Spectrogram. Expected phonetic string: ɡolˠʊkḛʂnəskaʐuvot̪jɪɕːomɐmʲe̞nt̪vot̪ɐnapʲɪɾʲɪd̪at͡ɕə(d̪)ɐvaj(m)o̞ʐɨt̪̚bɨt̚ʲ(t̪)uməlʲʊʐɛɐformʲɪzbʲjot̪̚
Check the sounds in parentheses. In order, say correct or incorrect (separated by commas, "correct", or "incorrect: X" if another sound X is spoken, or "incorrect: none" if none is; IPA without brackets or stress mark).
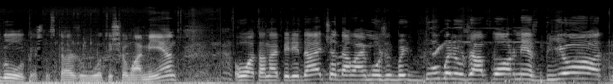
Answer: correct, correct, incorrect: d̪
